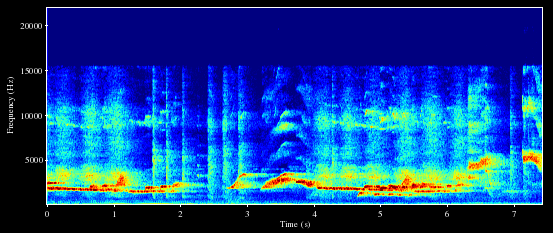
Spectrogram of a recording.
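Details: Medan-type white-rumped shama, a kept songbird in full, energetic voice, meant to coax other birds into singing: an unbroken stream of rich, varied whistled phrases, slurred glides and rapid twittering, with barely a pause over seven seconds.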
